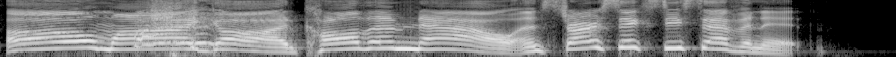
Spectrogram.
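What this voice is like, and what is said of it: Talking very loudly. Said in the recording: “you're talking so loudly”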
